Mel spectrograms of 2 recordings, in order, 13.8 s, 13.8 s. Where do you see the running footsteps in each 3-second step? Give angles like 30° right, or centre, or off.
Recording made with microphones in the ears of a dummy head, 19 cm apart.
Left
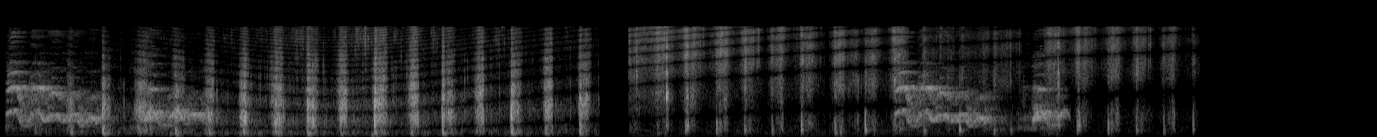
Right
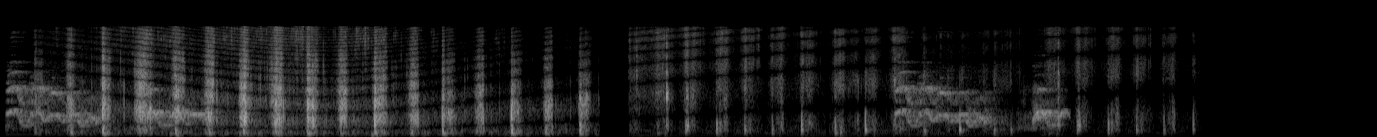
50° right, 40° left, 70° left, 80° left, off.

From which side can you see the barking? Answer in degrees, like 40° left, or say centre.
80° left.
